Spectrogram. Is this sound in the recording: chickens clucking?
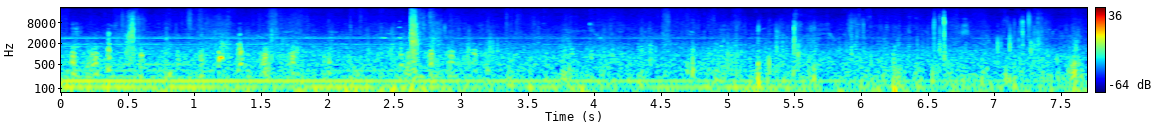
yes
